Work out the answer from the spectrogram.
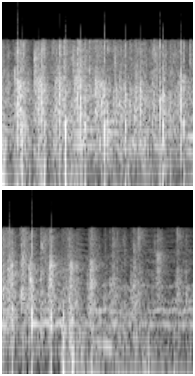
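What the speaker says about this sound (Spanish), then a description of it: "Recibámoslo con un fuerte y caluroso aplauso." Warm applause from an audience greeting a guest of honor at a school event in Miahuatlán, a steady wash of clapping with sharp individual claps standing out and a faint voice beneath, holding strong for about five seconds.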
